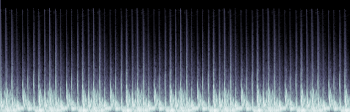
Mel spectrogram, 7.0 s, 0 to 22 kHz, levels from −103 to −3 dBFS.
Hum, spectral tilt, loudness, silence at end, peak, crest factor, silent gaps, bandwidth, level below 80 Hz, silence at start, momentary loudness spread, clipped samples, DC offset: none; -11.5 dB/octave; -15 LUFS; 0 s; -2 dBFS; 12 dB; none; 3.7 kHz; -18 dBFS; 0 s; 1 LU; under 0.1%; under 0.1%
